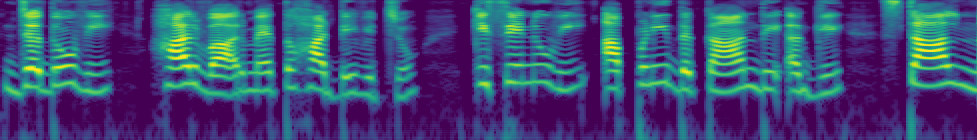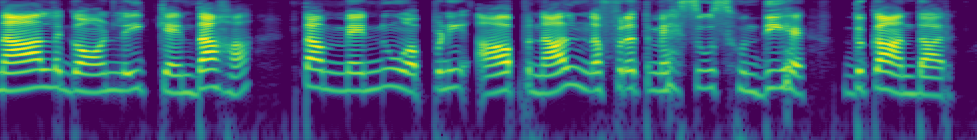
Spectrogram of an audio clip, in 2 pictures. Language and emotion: Punjabi, disgusted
